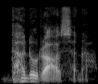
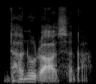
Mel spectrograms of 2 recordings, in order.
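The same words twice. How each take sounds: First: The aspirated consonant is strongly exaggerated. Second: The aspirated consonant is said lightly, as normal. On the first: "I'm exaggerating the aspirations a little bit all through this" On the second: "In the course of normal speech, it doesn't need to be quite as pronounced"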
